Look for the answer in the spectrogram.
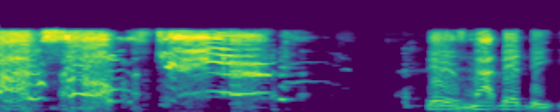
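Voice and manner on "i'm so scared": put-on very high, overblown, dramatic show of fear. Imitating Jessie's pill scene, mocking her: imitating Jessie's dramatic panic.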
